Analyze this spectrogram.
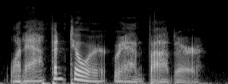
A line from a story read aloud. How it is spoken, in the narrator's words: she asked in a shrill voice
